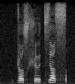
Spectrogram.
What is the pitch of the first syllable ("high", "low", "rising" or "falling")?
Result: low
